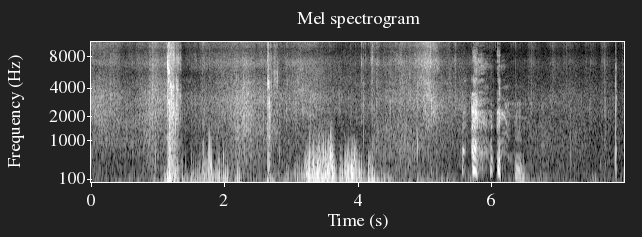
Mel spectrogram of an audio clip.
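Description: A man speaks loudly over the wind.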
